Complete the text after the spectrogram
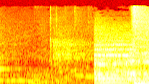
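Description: A brass band starts playing loudly.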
